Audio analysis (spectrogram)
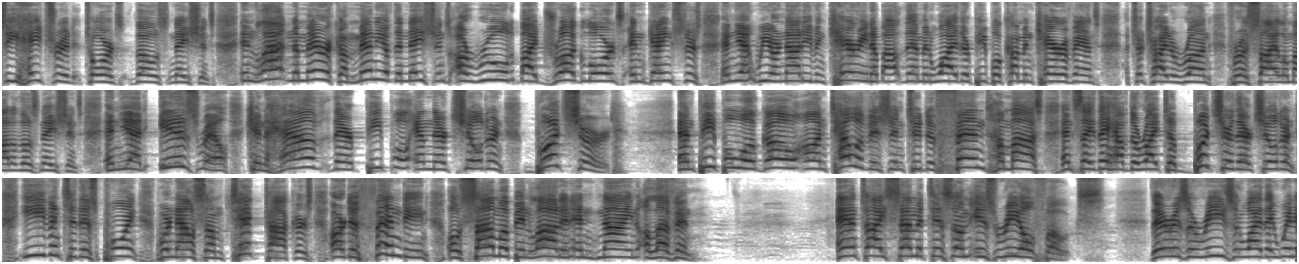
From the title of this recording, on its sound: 2023 Christmas Eve Service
